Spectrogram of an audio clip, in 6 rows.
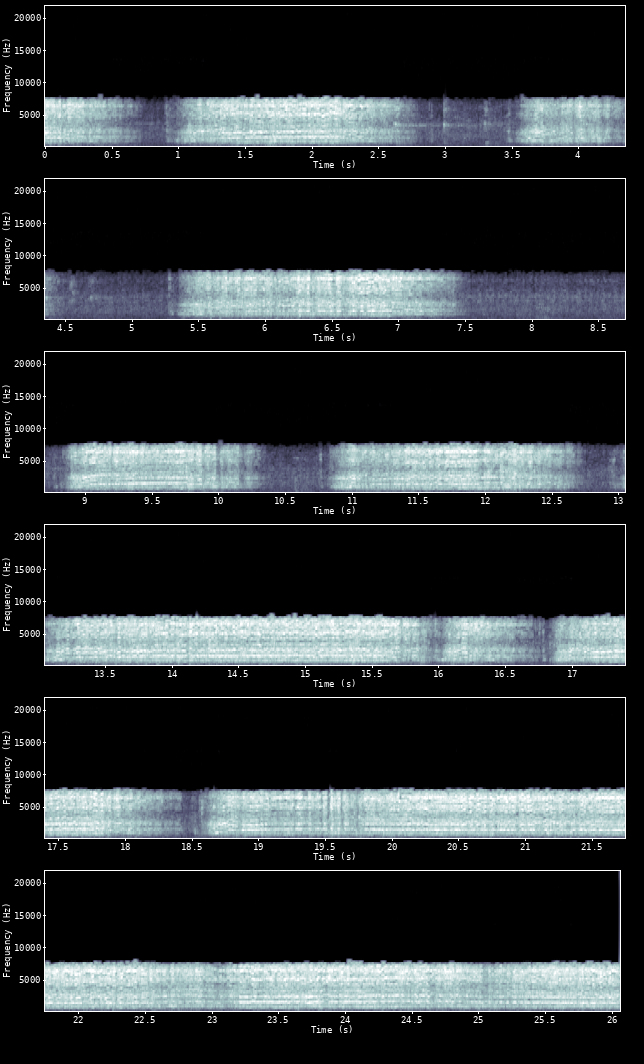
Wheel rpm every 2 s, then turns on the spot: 90, 80, 50, 120, 70, 100, 100, 190, 100, 130, 210, 220, 220.
none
